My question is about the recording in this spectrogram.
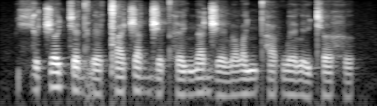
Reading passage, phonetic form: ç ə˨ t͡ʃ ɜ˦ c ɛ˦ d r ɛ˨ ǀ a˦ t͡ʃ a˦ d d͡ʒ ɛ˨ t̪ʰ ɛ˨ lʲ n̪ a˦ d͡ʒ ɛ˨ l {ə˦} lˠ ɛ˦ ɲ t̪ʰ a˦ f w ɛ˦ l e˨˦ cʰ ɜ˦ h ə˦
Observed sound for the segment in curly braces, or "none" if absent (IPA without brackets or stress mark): ə˦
